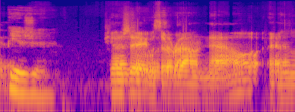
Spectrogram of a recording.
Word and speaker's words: Piaget: I'm sure if like Jean Piaget, how do you say it? Piaget.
